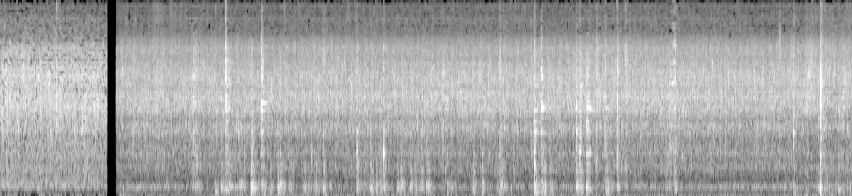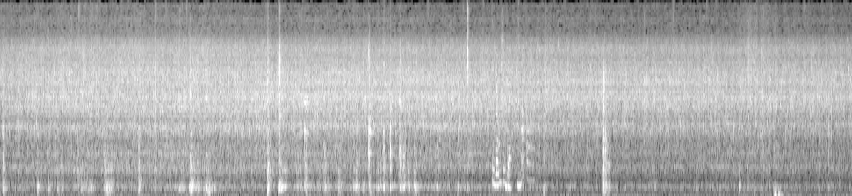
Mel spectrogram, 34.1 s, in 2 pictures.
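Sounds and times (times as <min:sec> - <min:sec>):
food sizzling in hot oil: 0:00.0 - 0:34.0
metal spatula scraping a pan: 0:03.6 - 0:13.9, 0:15.8 - 0:26.5.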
